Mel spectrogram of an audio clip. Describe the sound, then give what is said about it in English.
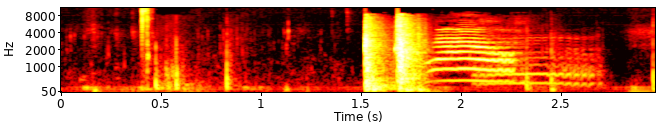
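A single drawn-out meow of a cat in the video game Minecraft, with a clear rising-then-falling tone, preceded by a couple of soft knocks and clicks; fairly loud, with no talking. “He's got a kitty cat over here.”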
